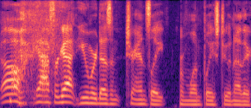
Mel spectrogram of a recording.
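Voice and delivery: ordinary talk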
